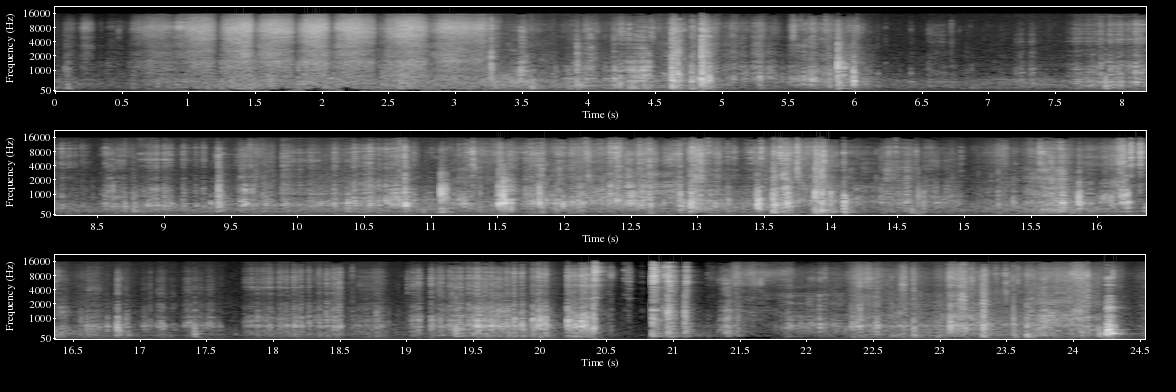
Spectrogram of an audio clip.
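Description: Hands rubbing and smoothing freshly glued paper flat, a dry swishing at the start. After a quieter stretch come intermittent paper rustling and small clicks and knocks as the ring binder is handled.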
